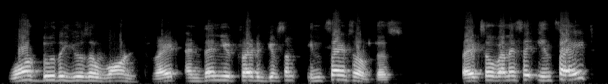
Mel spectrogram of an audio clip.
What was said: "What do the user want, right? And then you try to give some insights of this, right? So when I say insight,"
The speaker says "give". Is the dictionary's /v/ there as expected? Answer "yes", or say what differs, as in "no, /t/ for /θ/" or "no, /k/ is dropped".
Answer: yes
